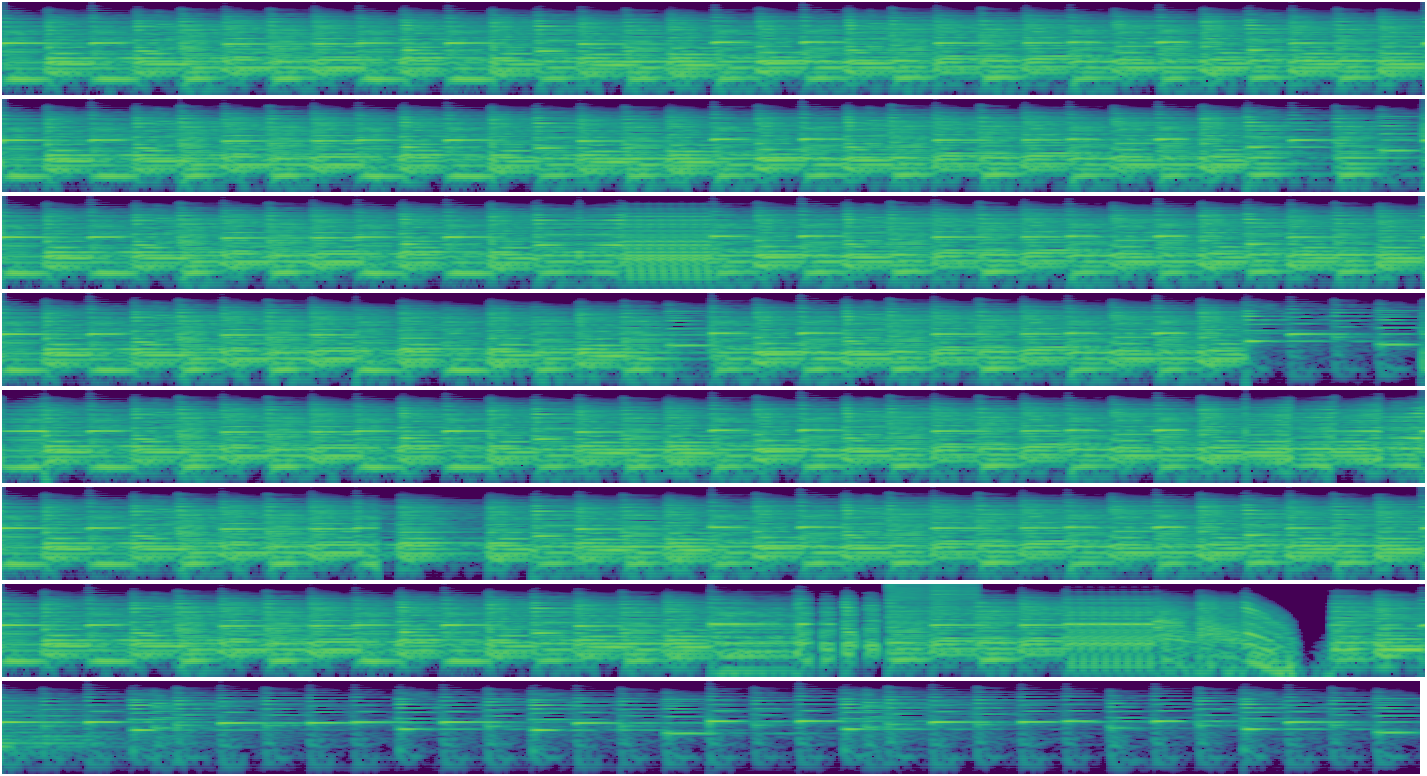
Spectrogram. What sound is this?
Stupid piano loop originally maked for hardtek song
